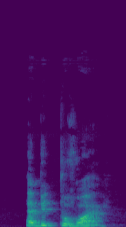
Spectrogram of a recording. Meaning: abuse of power
- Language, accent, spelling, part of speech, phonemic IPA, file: French, Canada, abus de pouvoir, noun, /a.by d(ə) pu.vwaʁ/, LL-Q150 (fra)-abus de pouvoir.wav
